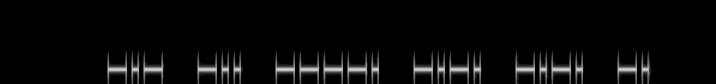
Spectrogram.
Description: Morse code, heard as a keyed tone, about 20 wpm, spaced as for 15 wpm, 700 Hz. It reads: KD9CCN
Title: 200 Lesson 32g - Letter k - Call Signs 20wpm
